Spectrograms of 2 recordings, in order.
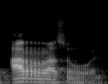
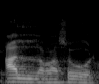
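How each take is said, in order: First: The L is merged into a doubled r. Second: The L is clearly pronounced before the r. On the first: The speaker calls it right. "kundi ar-rasul" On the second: The speaker calls it wrong. "at hindi al-rasul"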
